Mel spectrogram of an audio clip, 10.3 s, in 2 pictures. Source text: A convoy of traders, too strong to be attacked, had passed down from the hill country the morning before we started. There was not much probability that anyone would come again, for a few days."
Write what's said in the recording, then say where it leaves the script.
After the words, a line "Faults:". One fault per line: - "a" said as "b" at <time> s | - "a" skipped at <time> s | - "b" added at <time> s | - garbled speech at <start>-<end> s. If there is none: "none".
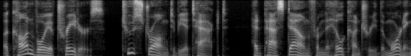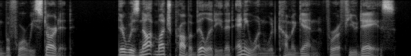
A convoy of traders, too strong to be attacked, had passed down from the hill country the morning before we started. There was not much probability that anyone would come again, for a few days."
Faults:
none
